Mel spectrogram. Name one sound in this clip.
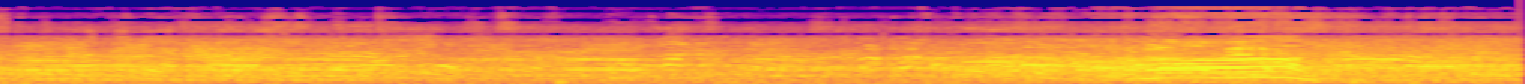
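A crowd of spectators chants and sings loudly in a large open stadium.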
